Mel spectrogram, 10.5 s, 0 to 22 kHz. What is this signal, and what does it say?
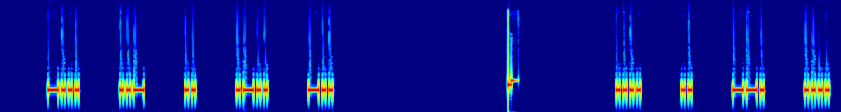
Morse code, heard as a keyed tone, about 27 wpm, spaced as for 13 wpm, 700 Hz. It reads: BUILD HIGH
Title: 4x Character Spacing - Top 200 Words - 28wpm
